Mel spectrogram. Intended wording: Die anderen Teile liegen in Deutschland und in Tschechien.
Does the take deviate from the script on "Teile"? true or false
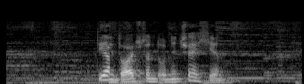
true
